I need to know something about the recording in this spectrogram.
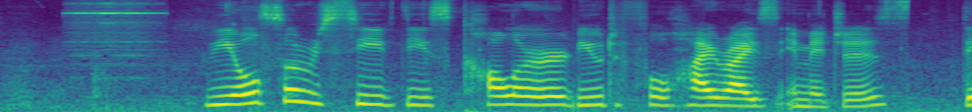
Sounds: speech

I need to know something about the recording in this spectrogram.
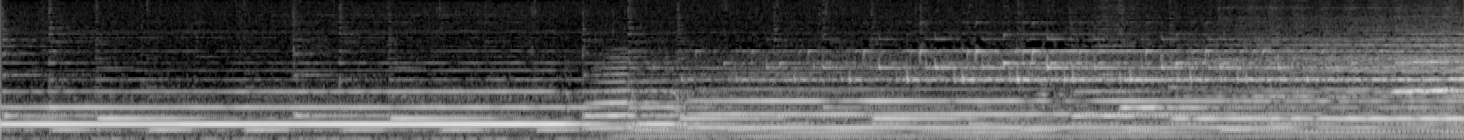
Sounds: glockenspiel
mallet percussion
xylophone

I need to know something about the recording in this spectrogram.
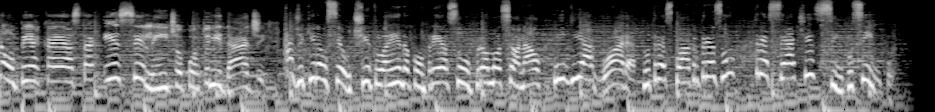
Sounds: music
speech

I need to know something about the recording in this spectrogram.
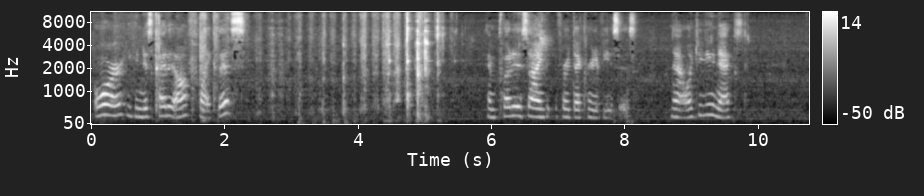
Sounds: speech

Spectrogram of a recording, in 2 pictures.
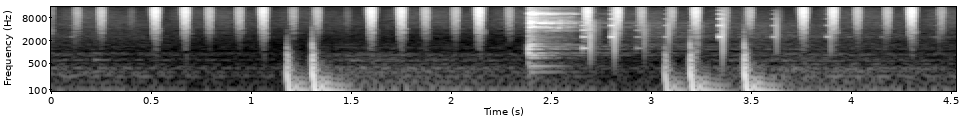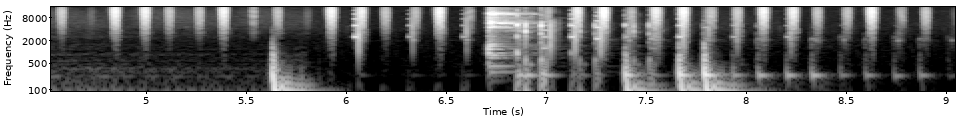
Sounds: music
electronica

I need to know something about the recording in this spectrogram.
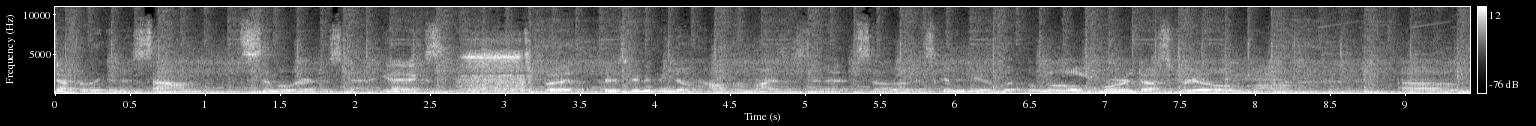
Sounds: disco
speech
music

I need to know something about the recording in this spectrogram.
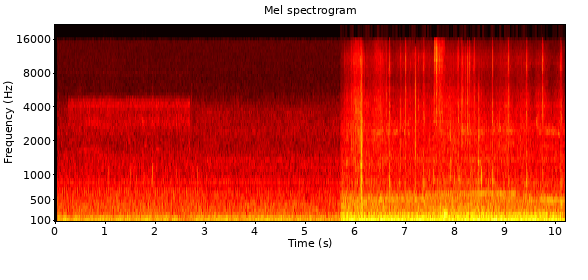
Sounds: vehicle
car

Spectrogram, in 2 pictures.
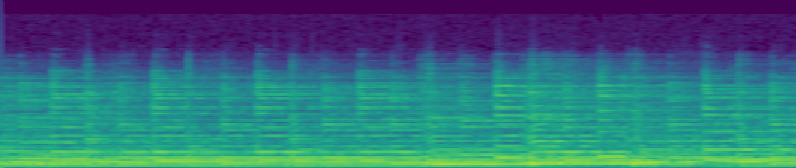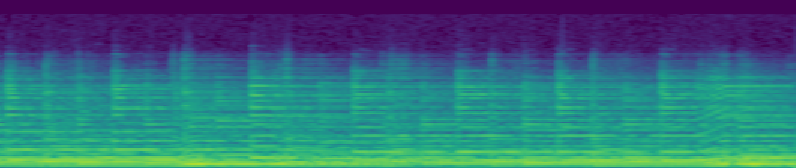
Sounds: music

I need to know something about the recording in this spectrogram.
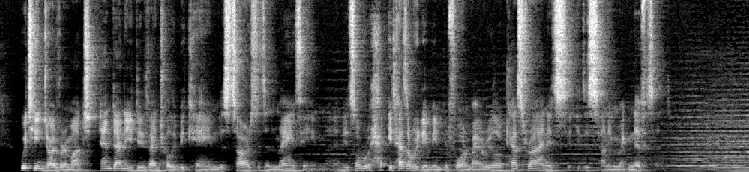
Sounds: speech
music

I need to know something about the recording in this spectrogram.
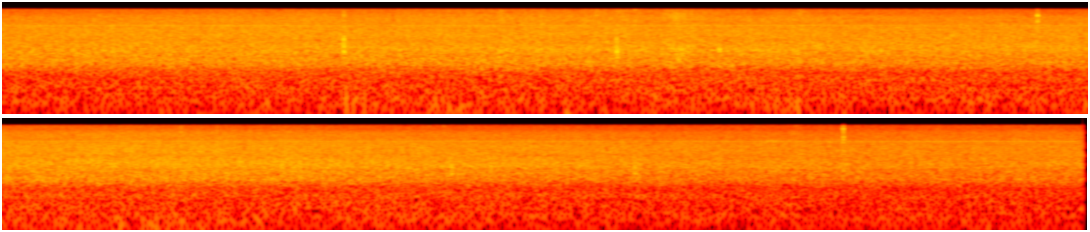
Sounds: rustling leaves
wind noise (microphone)

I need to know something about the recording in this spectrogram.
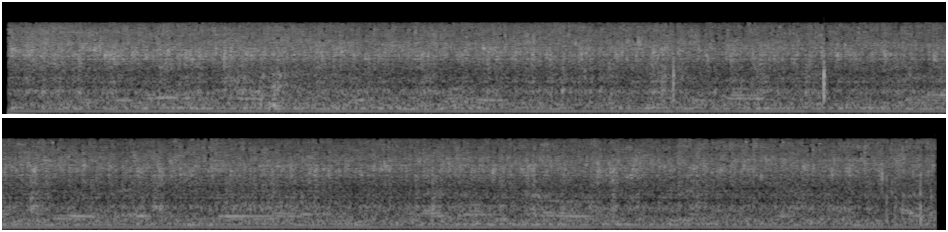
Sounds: speech

